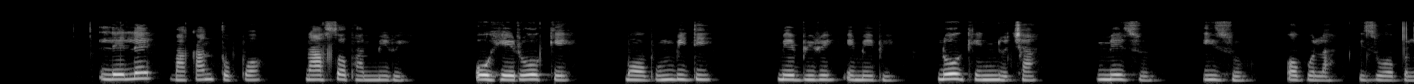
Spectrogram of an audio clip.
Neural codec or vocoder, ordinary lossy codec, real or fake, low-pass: none; none; real; none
